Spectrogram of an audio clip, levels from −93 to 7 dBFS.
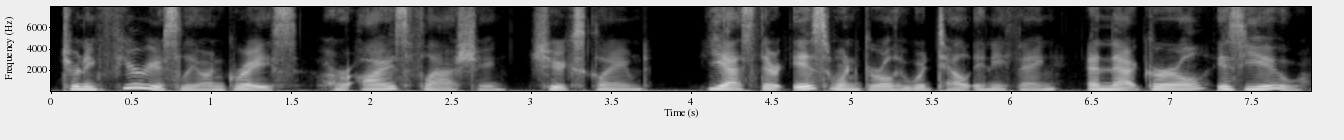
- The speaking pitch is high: Yes, high, 205 Hz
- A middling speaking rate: Yes, average, 175 wpm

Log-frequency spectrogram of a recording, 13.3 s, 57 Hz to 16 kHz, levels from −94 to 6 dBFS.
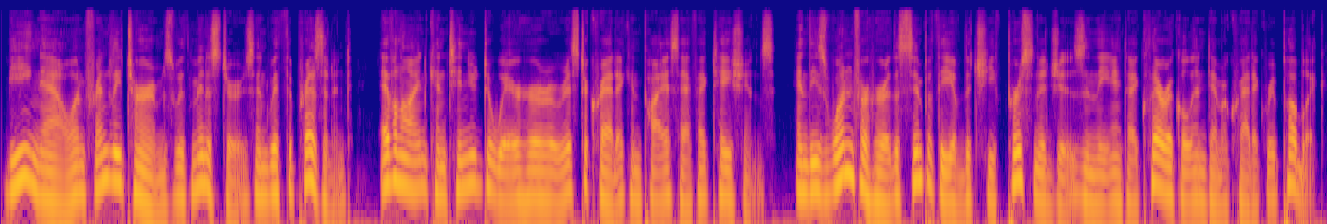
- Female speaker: No, male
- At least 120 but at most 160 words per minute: No, average, 170 wpm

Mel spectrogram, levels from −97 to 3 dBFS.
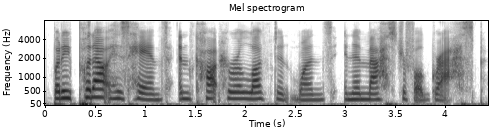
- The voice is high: Yes, high, 220 Hz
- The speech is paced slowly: No, fast, 205 wpm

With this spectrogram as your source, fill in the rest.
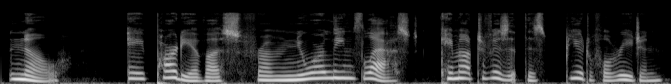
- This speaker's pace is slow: No, average, 145 wpm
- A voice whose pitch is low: No, high, 225 Hz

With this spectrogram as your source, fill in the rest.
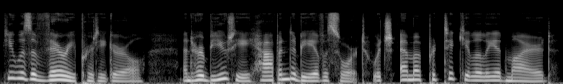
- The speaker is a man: No, female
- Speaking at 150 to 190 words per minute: No, average, 200 wpm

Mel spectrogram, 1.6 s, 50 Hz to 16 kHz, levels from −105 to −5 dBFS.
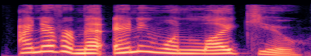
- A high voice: Yes, very high, 250 Hz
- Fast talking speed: Yes, fast, 270 wpm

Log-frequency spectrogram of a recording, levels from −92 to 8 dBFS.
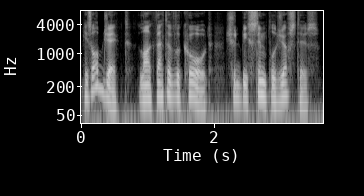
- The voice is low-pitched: Yes, low, 110 Hz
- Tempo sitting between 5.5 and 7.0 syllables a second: No, 4.6 syllables/s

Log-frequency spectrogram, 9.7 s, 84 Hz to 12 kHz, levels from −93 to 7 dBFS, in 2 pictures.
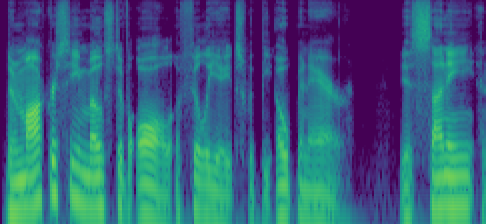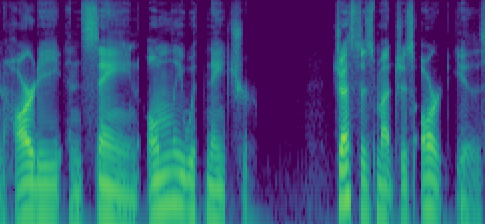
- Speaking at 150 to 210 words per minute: No, average, 140 wpm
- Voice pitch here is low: Yes, very low, 95 Hz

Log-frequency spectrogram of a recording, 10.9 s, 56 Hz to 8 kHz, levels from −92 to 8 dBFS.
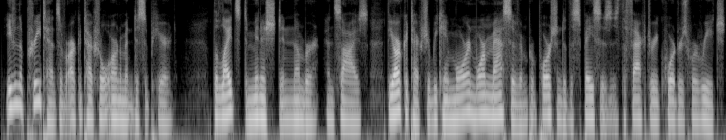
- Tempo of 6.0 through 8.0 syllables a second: Yes, 6.5 syllables/s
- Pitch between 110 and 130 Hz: Yes, low, 120 Hz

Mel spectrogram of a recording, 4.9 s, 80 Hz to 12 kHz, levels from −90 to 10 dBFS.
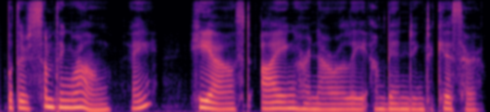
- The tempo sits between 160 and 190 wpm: Yes, average, 170 wpm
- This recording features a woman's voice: Yes, female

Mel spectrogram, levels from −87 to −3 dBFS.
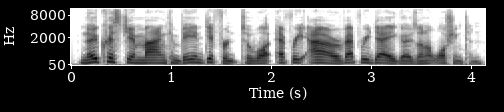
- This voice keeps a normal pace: No, fast, 245 wpm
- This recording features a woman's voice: No, male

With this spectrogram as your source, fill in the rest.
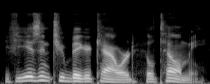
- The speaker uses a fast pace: Yes, fast, 285 wpm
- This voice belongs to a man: Yes, male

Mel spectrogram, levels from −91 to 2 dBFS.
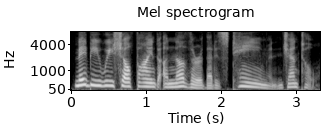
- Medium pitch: Yes, medium, 180 Hz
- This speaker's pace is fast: No, average, 180 wpm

